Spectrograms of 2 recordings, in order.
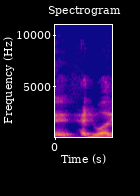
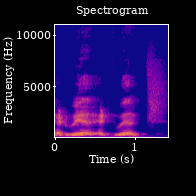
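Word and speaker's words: Hedgewar: केपी हेजवर था जी, जिसने हेजवर या हेडवेयर उसको इस तरह प्रोनाउंस करे, वो था इसका, जिसने ये वो डॉक्टर था बेसिकली और नागपुर में रहता था।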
